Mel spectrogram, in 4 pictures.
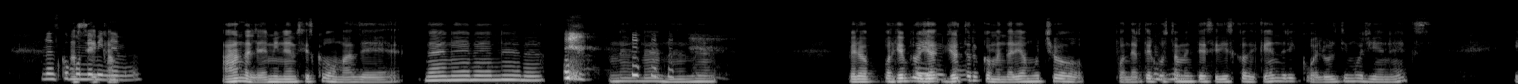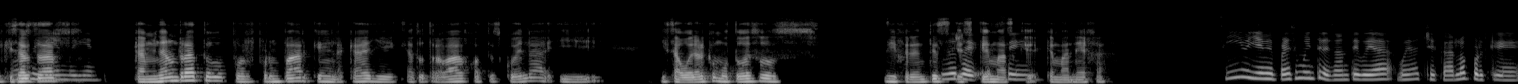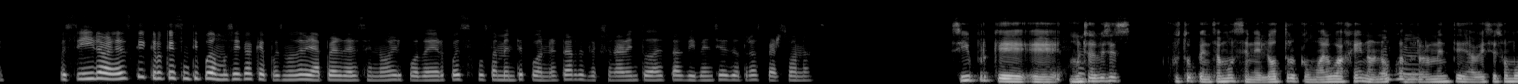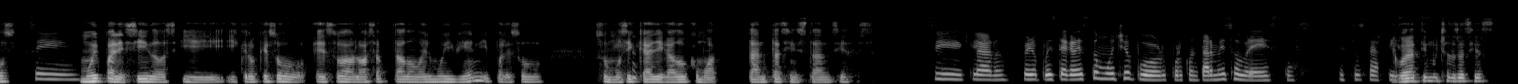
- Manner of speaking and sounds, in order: singing: "Na na na na na na na na na"; chuckle; tapping; chuckle
- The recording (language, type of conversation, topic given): Spanish, podcast, ¿Qué artista recomendarías a cualquiera sin dudar?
